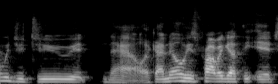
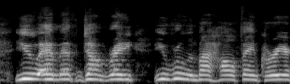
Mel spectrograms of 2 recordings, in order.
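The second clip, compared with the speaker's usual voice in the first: very high, very loud, shrill, booming yell; 11 semitones higher, 8 dB louder than usual. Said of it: "Phillip Rivers is the one doing something stupid".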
